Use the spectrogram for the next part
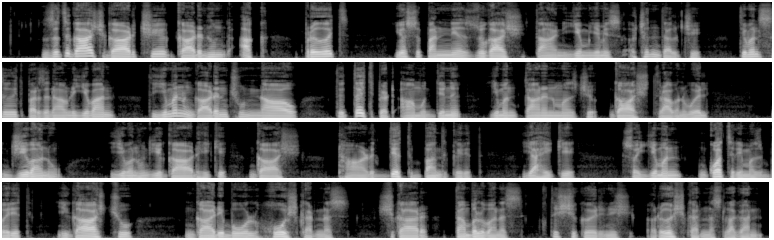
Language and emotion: Kashmiri, neutral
